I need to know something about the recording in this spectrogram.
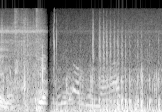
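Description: People talking while walking on a gravel trail, with footsteps on the gravel; the sound breaks off sharply for an instant about half a second in.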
